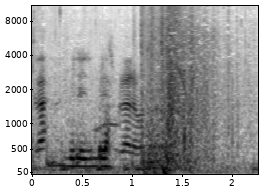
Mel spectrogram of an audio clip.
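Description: Gunshots ring out in a short burst.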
